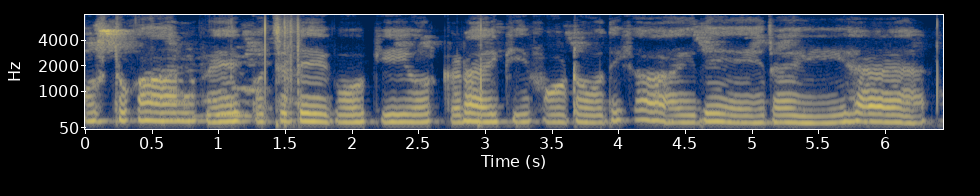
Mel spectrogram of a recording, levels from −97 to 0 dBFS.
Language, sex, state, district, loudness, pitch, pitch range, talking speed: Hindi, male, Rajasthan, Jaipur, -24 LUFS, 200 Hz, 190-220 Hz, 130 wpm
